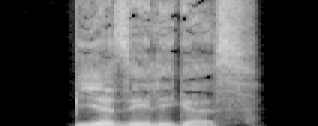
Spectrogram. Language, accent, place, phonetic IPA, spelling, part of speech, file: German, Germany, Berlin, [ˈbiːɐ̯ˌzeːlɪɡəs], bierseliges, adjective, De-bierseliges.ogg
- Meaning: strong/mixed nominative/accusative neuter singular of bierselig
